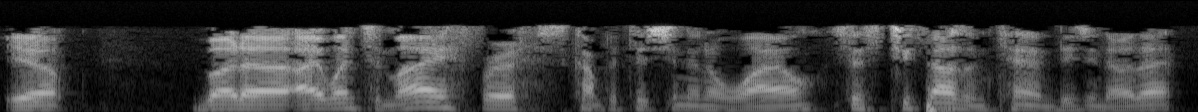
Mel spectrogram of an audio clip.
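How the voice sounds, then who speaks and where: A man's voice: mid-range voice, normal speed, dry recording, muffled recording. A man in his twenties co-hosting a podcast in casual, teasing chat. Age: 20s. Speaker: podcast co-host.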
